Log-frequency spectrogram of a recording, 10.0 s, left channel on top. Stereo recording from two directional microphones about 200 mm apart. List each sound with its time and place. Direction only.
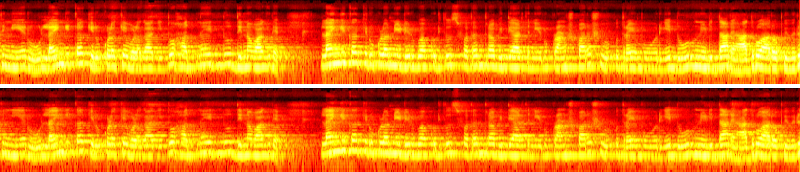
0.9 s a woman's voice: 30° left (ahead or behind)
